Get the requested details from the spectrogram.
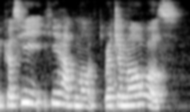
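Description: With a Danish accent, a woman speaks at a moderate pace in a fairly high voice. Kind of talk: casual chat.

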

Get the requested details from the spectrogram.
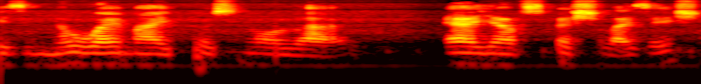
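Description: Speaking with a French accent, a man uses a fairly high pitch at a moderate pace. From France. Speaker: clinical psychologist and trainer. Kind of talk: interview. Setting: remote call.

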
